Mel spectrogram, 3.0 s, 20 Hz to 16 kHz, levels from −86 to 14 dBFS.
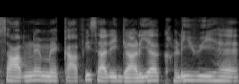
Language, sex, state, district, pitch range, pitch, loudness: Hindi, male, Jharkhand, Ranchi, 130-145 Hz, 135 Hz, -19 LUFS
